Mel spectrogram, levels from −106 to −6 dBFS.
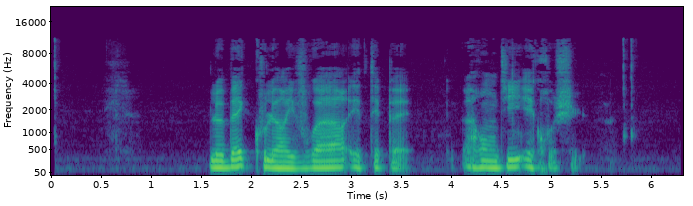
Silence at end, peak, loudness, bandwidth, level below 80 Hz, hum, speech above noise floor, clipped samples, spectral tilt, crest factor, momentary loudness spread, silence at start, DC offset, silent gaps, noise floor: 1.05 s; -20 dBFS; -36 LUFS; 11 kHz; -68 dBFS; none; 43 dB; under 0.1%; -7.5 dB/octave; 16 dB; 13 LU; 1.6 s; under 0.1%; none; -78 dBFS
